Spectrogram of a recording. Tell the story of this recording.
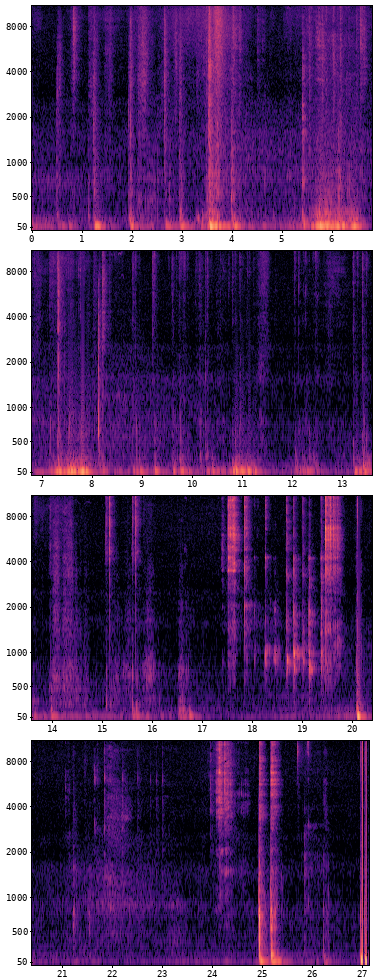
I entered the office, sat down and rolled to the desk. Then I started typing on the keyboard and clicked to close the task. I stirred the coffee in a mug with a spoon, lifted the mug, took a sip and placed it back on the desk.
